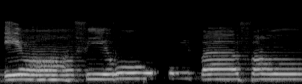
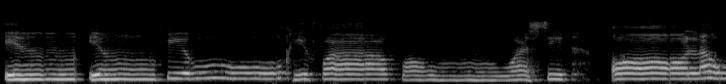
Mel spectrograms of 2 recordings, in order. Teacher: Infiru khifafan itu ditarik ke hidung ya. Setiap tanwin ketemu waw walaupun wawnya tidak ada tasdidnya, tarik ke hidung itu dengung. Jangan fau, jangan sekedar tasdid tapi dengung itu ya.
